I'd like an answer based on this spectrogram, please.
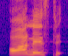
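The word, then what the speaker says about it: honest: से लिखा आएगा एंड ऑनेस्ट एच साइलेंट होता है नेस्ट नहीं पढ़ते हैं क्या ते ओ नेक्स्ट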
